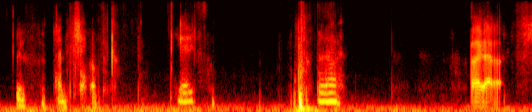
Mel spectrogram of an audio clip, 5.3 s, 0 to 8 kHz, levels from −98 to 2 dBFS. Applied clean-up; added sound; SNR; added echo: neural diffusion model UNIVERSE++.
